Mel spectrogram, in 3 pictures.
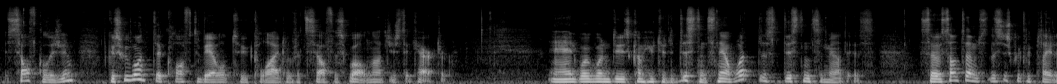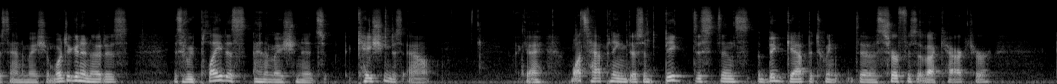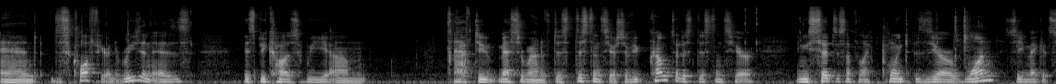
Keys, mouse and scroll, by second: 0.7-3.3 scroll down 1, 5.0-7.2 scroll down 1, 7.2-28.6 middle drag, 8.2-8.6 scroll up 1, 10.3 space, 16.8-17.4 shift+scroll up 2, 20.3-21.9 scroll up 2, 21.9 scroll down 2, 28.6-31.7 drag, 30.8 Return.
